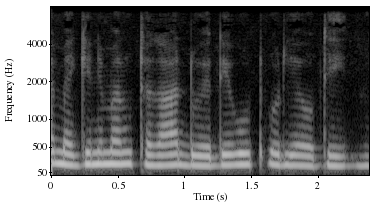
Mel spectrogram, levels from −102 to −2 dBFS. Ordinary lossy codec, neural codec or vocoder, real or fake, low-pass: none; codec, 24 kHz, 0.9 kbps, WavTokenizer, medium speech release version 1; fake; 7.2 kHz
